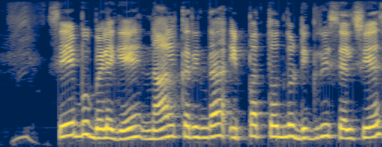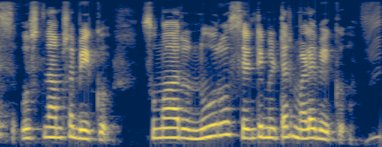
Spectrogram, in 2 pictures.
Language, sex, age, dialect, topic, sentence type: Kannada, female, 51-55, Mysore Kannada, agriculture, statement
